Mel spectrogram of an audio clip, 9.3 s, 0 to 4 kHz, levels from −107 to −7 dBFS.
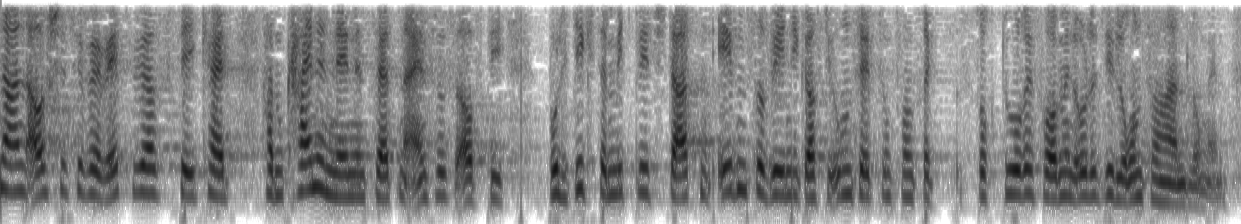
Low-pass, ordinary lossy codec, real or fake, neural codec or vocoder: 3.6 kHz; none; real; none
